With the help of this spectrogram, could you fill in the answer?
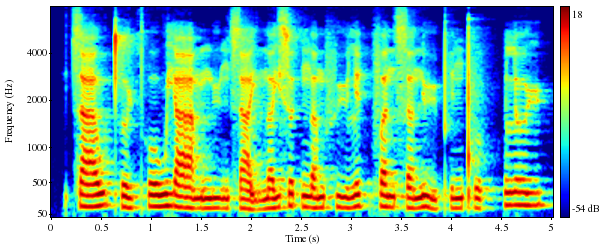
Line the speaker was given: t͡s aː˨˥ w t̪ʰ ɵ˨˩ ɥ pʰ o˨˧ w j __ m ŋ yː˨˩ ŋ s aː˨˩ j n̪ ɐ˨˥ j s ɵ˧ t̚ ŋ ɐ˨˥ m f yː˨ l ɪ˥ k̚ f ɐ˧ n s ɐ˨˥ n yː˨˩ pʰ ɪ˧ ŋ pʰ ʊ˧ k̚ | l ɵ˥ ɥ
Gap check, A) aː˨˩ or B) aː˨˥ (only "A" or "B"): A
